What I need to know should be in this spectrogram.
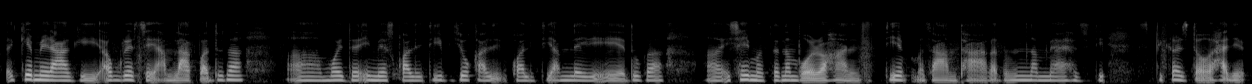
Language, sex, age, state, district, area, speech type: Manipuri, female, 30-45, Manipur, Thoubal, rural, spontaneous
